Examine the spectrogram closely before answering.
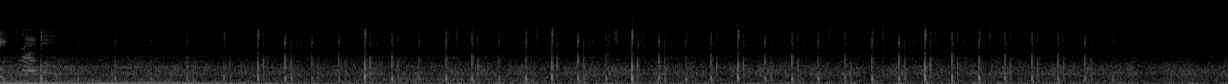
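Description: Footsteps run quickly over dirt and gravel.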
